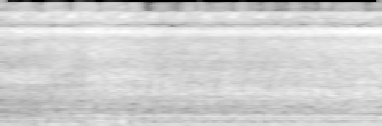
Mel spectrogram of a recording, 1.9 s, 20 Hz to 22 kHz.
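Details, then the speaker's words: Mercedes S600 V12 after retightening loose spark plugs on the LH2 bank and mass air flow work; started right up, minor rpm fluctuation, then smooth, steady low hum with no misses, knocks or hunting; normal idle. "Initial start was good. It actually started up just right, like by listening of the actual initial start. RPM fluctuations can happen, that's okay."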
